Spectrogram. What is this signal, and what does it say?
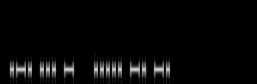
Morse code, heard as a keyed tone, about 49 wpm, 700 Hz. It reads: RST 5NN
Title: Speed-Racing Common QSO Phrases - 40wpm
